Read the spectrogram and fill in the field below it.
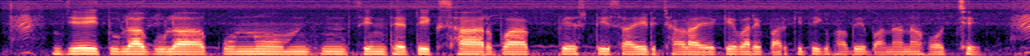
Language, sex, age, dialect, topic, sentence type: Bengali, male, 18-24, Western, agriculture, statement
